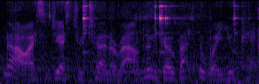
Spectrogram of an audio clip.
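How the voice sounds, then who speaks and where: An actor playing a stern, haughty elf guard in a fantasy video game, curt and commanding. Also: male voice, fairly high pitch, animated, fast, very noisy, natural voice. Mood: stern, dismissive.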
